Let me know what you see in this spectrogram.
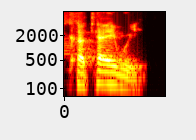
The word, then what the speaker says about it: Koteewi: It's pronounced Katewi. – Katewi. Okay. – Yeah, the two E's make an A sound. So, and it's Kotee. W-I.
